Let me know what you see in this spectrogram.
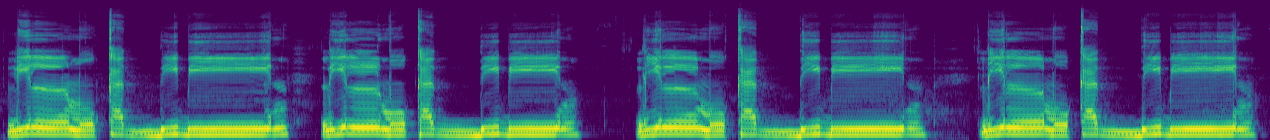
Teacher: Salahnya suaranya tertahan. Terlalu ditekan ujung lidahnya atau terlalu digigit, jadinya suaranya mampet.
